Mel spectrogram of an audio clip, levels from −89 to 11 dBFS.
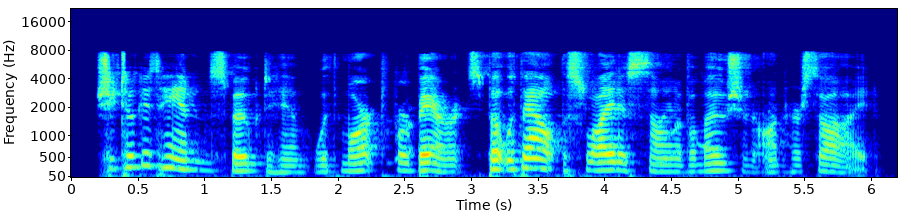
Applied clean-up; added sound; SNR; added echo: neural mask model DeepFilterNet 3.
